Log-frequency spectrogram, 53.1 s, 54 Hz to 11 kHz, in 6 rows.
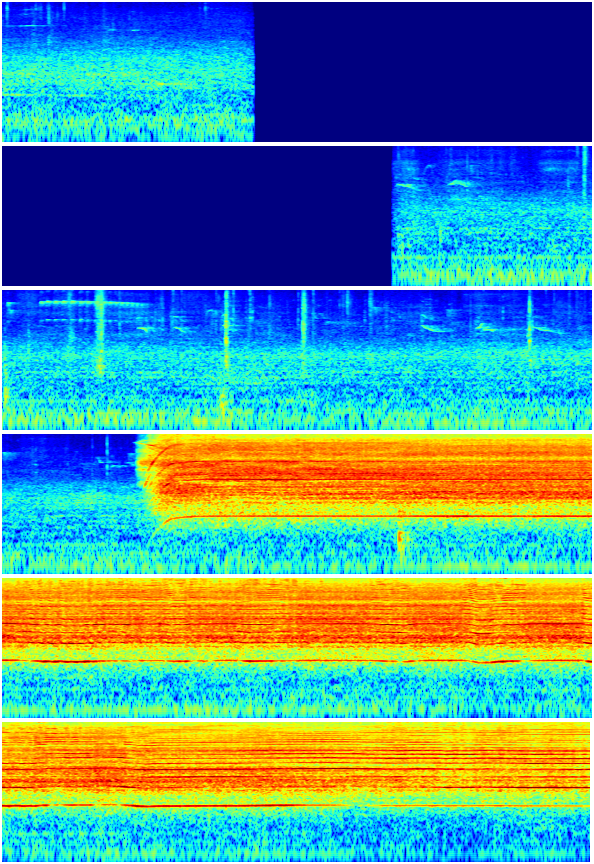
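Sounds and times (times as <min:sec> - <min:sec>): router whining: 0:28.6 - 0:53.0.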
